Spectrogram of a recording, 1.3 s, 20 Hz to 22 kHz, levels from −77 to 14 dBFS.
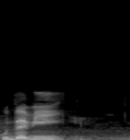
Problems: continuous background conversations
